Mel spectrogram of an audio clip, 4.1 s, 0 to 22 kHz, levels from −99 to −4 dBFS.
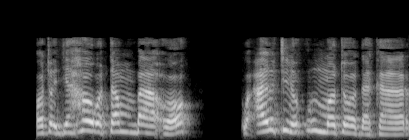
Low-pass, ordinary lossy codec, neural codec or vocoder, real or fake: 7.2 kHz; MP3, 48 kbps; codec, 16 kHz, 4 kbps, FunCodec, trained on Chinese and English, 50 frames a second; fake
